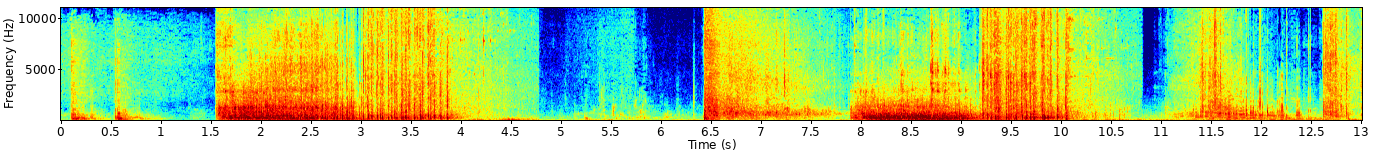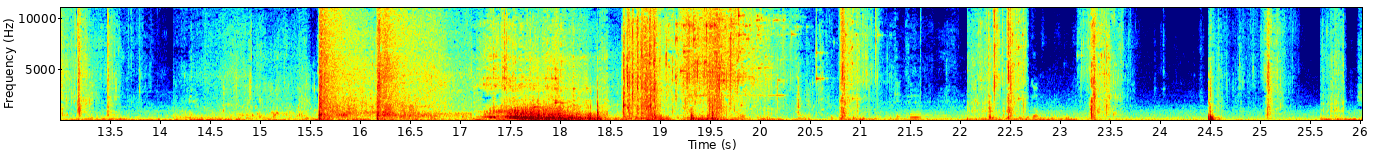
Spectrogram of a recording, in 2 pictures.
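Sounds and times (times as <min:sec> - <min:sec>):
glass bottles smashing: 0:06.5 - 0:10.8, 0:17.9 - 0:21.3.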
